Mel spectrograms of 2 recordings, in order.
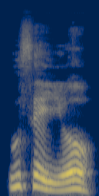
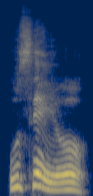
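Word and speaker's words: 오세요: তাহলে উচ্চারণ কি হবে? উসেইও আসুন। উসেইও আসুন।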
